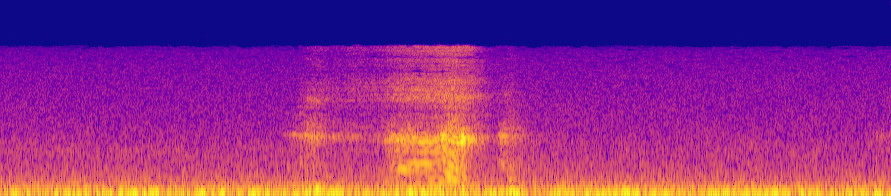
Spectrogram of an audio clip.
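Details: A single rattling, fluttering snore on an inward breath rising from a low room hum during sleep; typical snoring.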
